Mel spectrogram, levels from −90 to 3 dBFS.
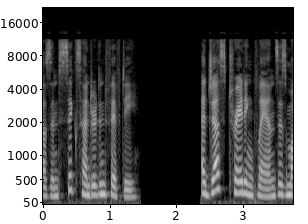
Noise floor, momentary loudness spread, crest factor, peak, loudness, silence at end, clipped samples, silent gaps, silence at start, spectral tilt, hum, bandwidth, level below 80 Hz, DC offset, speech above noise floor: under -90 dBFS; 11 LU; 20 dB; -6 dBFS; -25 LUFS; 0 s; under 0.1%; 1.56-2.27 s; 0 s; -4 dB/octave; none; 12 kHz; -60 dBFS; under 0.1%; over 65 dB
